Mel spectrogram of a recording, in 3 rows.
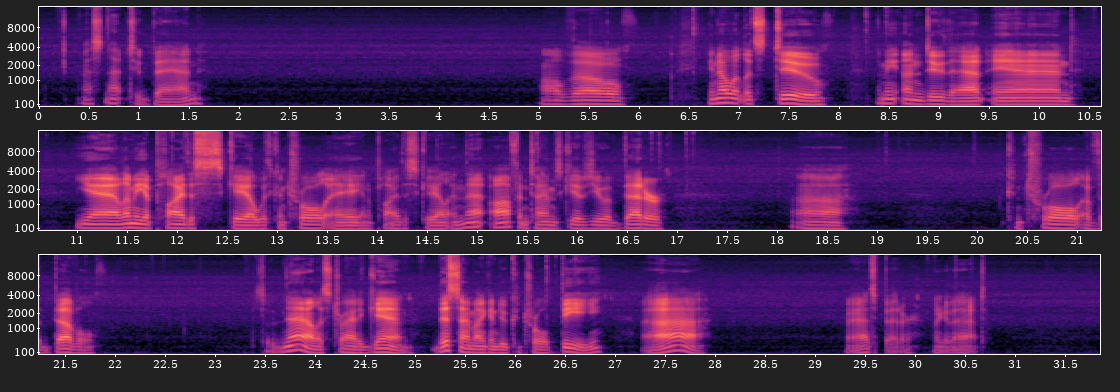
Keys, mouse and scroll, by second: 6.6 Tab, 6.9 middle click, 8.5 z, 9.8 n, 12.1 ctrl+a, 14.3 n, 14.8 scroll down 1, 15.1 middle click, 15.6 Tab, 15.8 scroll up 1, 16.0 middle click, 16.8 ctrl+Tab, 18.0 right click, 18.8 shift+right click, 19.3 middle click, 20.5 shift+right click, 21.5 shift+right click, 21.9 scroll down 2, 22.3 middle click, 23.0 scroll up 2, 23.4 middle click, 24.1 middle click, 26.3 ctrl+b.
